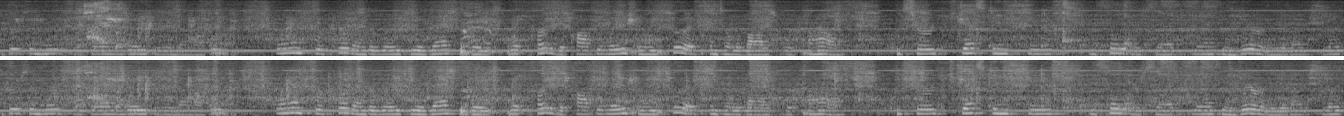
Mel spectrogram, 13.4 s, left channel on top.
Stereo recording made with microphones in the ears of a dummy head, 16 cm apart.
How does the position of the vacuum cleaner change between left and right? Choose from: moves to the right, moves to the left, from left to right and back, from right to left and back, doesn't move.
doesn't move.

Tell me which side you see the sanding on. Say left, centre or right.
right.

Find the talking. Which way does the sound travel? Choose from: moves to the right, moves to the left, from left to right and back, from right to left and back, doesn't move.
from right to left and back.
